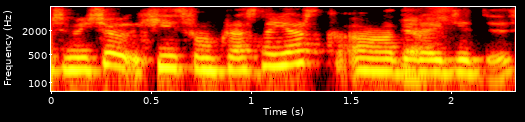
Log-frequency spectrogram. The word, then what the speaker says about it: Krasnoyarsk: I'm sorry, I just want to make sure he's from Krasnoyarsk, that Yes.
